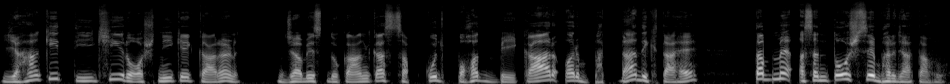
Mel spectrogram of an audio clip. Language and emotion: Hindi, disgusted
